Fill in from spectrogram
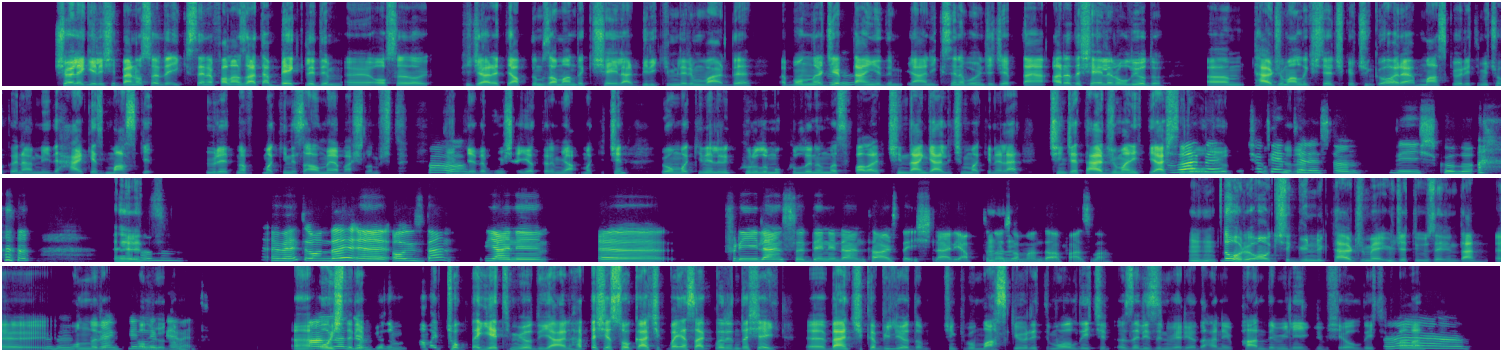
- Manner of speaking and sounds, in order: tapping; laughing while speaking: "başlamıştı"; drawn out: "A!"; chuckle; laughing while speaking: "Evet"; in English: "freelancer"; other background noise; drawn out: "A!"
- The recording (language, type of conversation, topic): Turkish, podcast, Bu iş hayatını nasıl etkiledi ve neleri değiştirdi?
